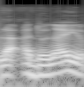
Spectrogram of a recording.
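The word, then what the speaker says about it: לַאדֹנָי: La Adonai, on avait une deuxième syllabe. Mais le Aleph va devenir quiescent, ça va faire la Adonai. Avec voilà, une voyelle ouverte et un A un peu plus long.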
